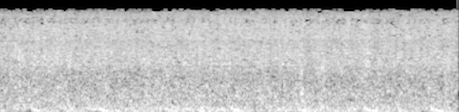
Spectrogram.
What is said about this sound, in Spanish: Ríos de agua en sus calles, inundaciones en casas y comercios y coches arrastrados por la corriente.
